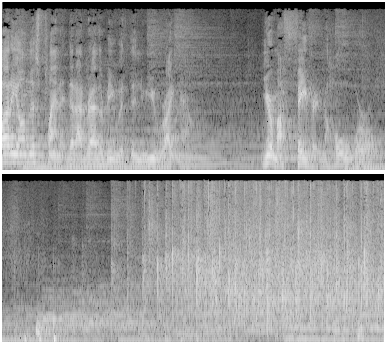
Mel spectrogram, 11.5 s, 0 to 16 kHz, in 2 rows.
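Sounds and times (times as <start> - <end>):
speech: 0.0 - 3.0, 3.9 - 6.7
audience clapping: 7.4 - 11.4.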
